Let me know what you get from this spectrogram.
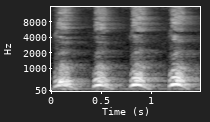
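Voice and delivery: loud roof roof barks; Bottomley Potts barking. Acted. Dog barks loudly up at the cat. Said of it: "said Bottomley Potts".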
